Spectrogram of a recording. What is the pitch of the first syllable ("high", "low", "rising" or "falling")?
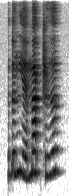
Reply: rising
